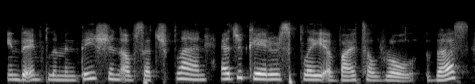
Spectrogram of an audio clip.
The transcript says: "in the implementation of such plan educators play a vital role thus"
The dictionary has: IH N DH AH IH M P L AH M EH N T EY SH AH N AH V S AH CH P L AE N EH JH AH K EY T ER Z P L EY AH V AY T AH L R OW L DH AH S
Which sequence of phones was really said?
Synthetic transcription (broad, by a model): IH N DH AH IH M P L AH M EH N T EY SH AH N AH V S AH CH P L AE N EH JH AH K EY T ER S P L EY AH V AY T AH L R OW L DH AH S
